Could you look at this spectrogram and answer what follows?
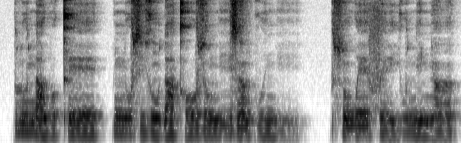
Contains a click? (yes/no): no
